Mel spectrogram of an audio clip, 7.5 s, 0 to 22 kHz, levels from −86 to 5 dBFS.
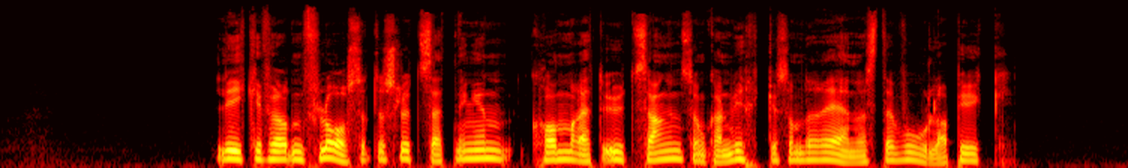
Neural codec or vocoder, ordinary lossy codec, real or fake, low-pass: none; MP3, 96 kbps; real; 19.8 kHz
